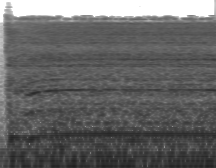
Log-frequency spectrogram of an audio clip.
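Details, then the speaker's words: Engine cranked on the starter with spark plugs removed after methanol was sprayed into the cylinders, oil pressure rising: smooth, steady whir with no compression pulses; starter now engages cleanly after repair. "you can see the oil pressure Rising how crazy the sound when it's got no compression and it's just turning"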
